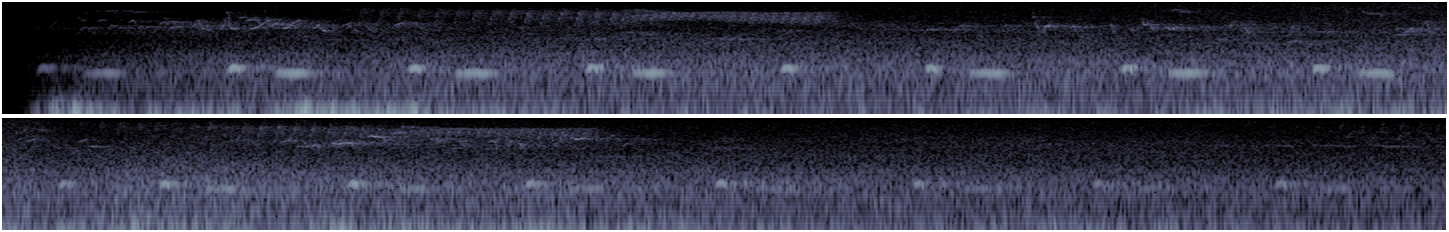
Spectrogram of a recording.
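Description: Birds calling: a short, low hooting call repeats steadily about every two-thirds of a second, while higher chirps and trills come and go over it. A low rumble runs underneath.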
